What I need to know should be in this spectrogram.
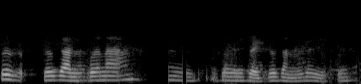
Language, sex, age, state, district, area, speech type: Bodo, female, 30-45, Assam, Kokrajhar, rural, conversation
